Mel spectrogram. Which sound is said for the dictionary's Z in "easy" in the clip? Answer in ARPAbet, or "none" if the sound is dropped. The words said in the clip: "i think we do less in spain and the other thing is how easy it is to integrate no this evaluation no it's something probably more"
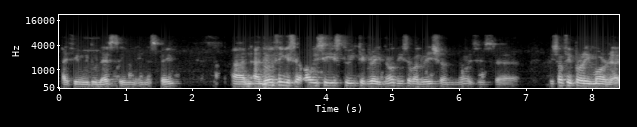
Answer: S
